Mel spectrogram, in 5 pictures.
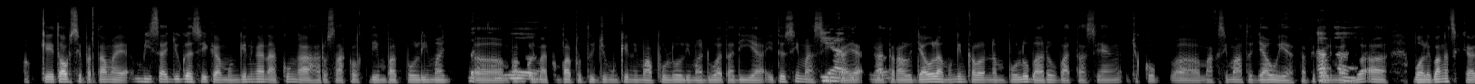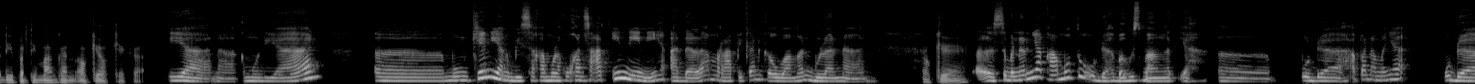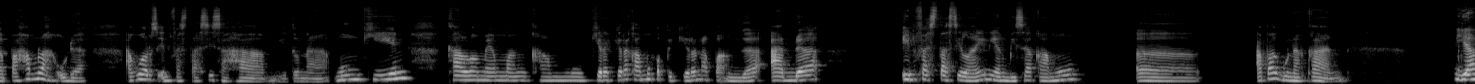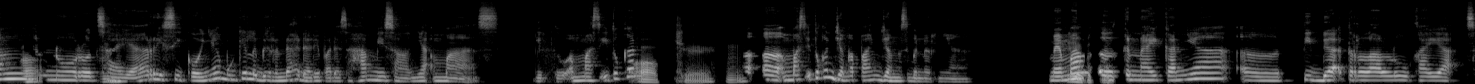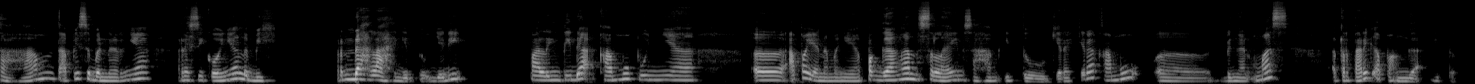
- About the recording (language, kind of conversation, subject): Indonesian, advice, Bagaimana cara mulai merencanakan pensiun jika saya cemas tabungan pensiun saya terlalu sedikit?
- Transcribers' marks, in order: none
